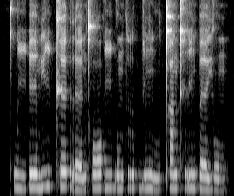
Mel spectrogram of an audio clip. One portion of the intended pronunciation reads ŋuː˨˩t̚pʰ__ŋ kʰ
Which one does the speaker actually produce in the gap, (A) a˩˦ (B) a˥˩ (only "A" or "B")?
B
